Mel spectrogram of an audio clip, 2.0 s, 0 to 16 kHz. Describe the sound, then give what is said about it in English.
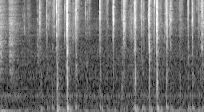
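Rapid, irregular clicking of keys being typed on a 2015-model laptop keyboard, fairly crisp, with a couple of slightly louder strikes standing out; no one speaks. “That just sounds like, that sounds like keys.”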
